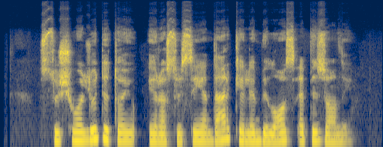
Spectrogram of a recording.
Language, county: Lithuanian, Panevėžys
